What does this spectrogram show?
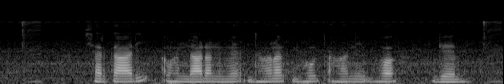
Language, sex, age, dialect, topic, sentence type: Maithili, male, 18-24, Southern/Standard, agriculture, statement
